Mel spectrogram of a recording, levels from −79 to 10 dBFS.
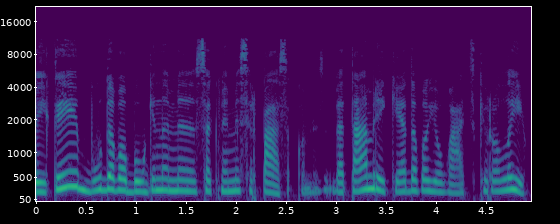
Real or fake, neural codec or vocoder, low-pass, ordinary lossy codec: real; none; 19.8 kHz; MP3, 48 kbps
